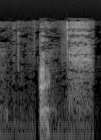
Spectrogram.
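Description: A man's brief hesitant 'uh' about a second in, followed by a soft breath in just before he speaks again.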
